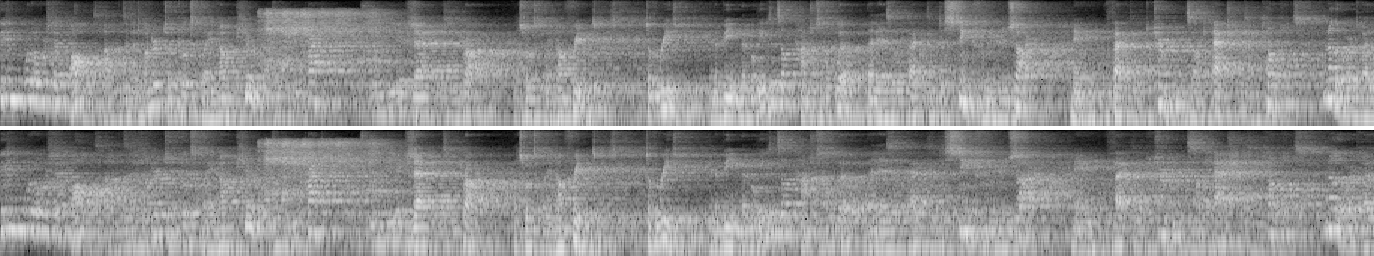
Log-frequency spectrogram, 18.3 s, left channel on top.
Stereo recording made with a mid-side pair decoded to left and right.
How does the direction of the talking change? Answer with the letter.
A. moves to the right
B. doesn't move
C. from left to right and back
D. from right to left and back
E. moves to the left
C.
